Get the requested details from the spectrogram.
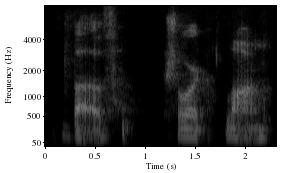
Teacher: in the word above i have two schwas i have my unstressed schwa here short and my stress schwa here long it looks like this in the dictionary above sounds like uh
